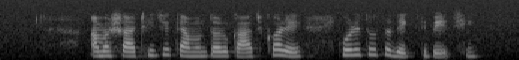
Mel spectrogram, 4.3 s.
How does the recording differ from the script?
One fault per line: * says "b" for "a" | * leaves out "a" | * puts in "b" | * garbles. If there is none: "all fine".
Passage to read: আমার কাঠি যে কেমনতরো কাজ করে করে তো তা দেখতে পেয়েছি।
all fine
